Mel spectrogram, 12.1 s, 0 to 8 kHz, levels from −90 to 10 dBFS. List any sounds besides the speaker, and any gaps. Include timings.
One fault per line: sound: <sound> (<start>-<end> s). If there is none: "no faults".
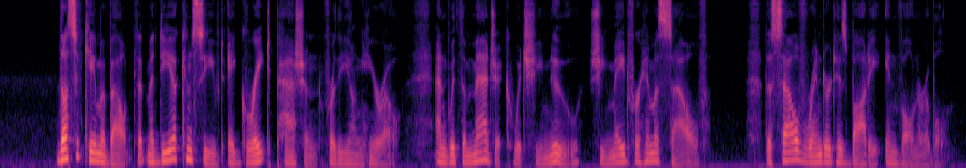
no faults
